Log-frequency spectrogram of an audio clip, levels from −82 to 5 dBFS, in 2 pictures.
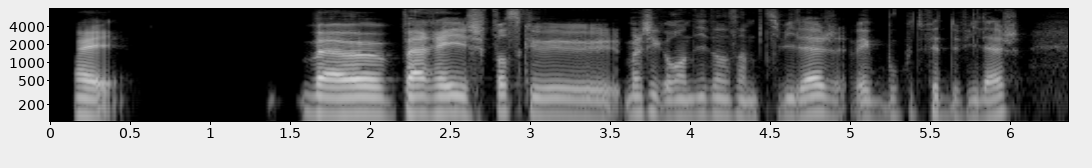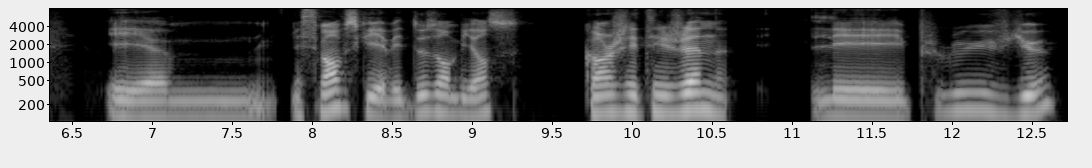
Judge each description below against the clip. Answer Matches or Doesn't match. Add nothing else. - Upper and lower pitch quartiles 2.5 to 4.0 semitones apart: Matches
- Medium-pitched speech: Doesn't match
